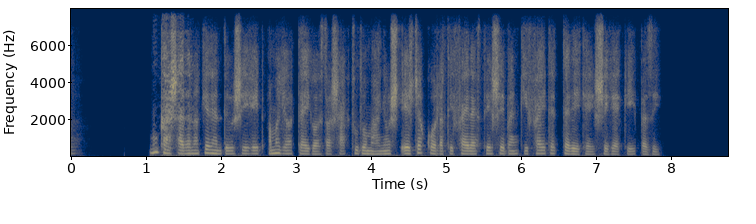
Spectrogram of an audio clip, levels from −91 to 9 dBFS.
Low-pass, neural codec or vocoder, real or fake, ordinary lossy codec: 7.2 kHz; codec, 16 kHz, about 1 kbps, DyCAST, with the encoder's durations; fake; Opus, 16 kbps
